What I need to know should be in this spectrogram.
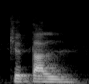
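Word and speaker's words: qué tal: Não fica queetal, como a gente falaria em português, com o som mais voltado pro u. U. A gente tem essa mania de falar em português as palavras que terminam em L com o som de U, tipo animal. Mas em espanhol já fica errado. Animal. Quetal. Então tem que ser o som de L mesmo, tá?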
